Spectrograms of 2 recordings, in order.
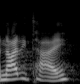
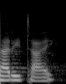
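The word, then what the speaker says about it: なりたい: the little trick here think of the way you pronounce a soft T or T flap for you linguistics nerds in the word water or subtle nutty nutty type tsuyoku naritai very good like I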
